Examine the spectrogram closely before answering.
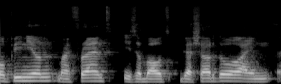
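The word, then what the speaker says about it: Gallardo: my friend is about gashardo and i try with argentinian pronunciation of his name because i love this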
